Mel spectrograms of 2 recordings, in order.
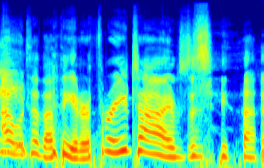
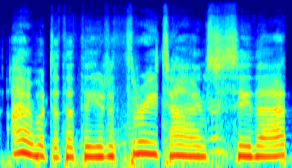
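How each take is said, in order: First: Put-on high old-timer voice; old moviegoer reminiscing; very old man. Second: Put-on high old-timer voice again; old moviegoer reminiscing; very old man. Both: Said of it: "the old man voice time immediately".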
